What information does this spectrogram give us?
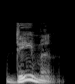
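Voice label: "daemon", British English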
